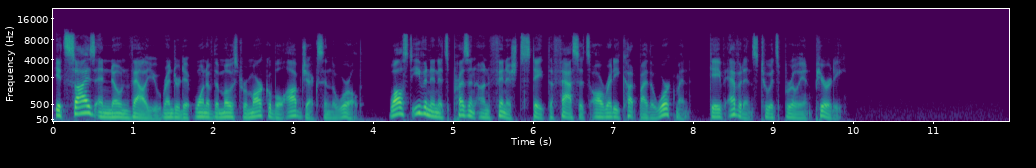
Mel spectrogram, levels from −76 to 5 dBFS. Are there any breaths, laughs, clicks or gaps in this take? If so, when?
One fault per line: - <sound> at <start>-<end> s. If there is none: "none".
none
